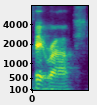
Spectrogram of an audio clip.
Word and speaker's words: fitra: So Muslims define the true self as the fitra. That's how it's pronounced, fitra.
